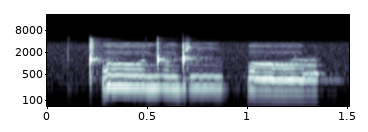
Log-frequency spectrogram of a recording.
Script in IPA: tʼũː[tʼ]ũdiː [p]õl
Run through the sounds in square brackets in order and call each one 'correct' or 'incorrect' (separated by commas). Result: incorrect, correct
